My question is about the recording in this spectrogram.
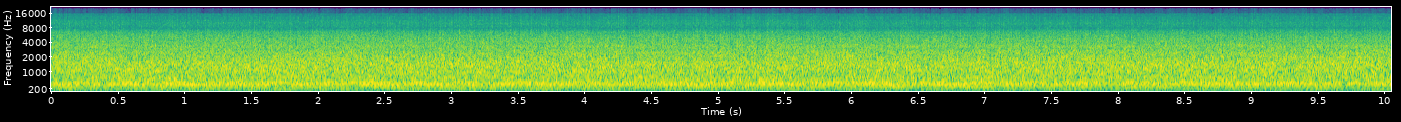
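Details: Craftsman LT1000 Briggs Intek single-cylinder engine after the carburetor was jetted out: a steady, even high-speed drone with no misses, surging or knocks. It runs sharp and, as far as can be told, is not wearing the belt.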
